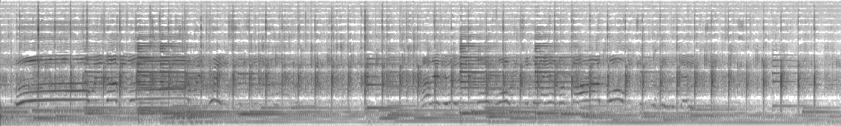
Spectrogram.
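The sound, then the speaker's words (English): An audience at an evening church worship service claps along in a steady rhythm, raising hands in praise of God, sharp hand claps sitting over sustained keyboard or organ chords, the beat growing more distinct toward the end. “Why don't we just clap and raise our hands and lift Him up together?”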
